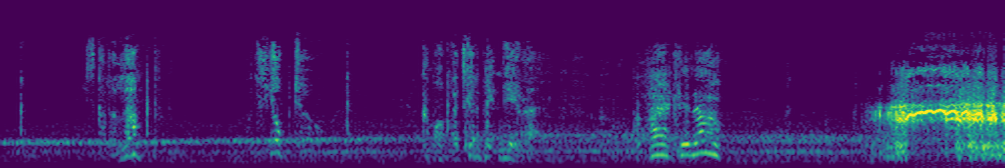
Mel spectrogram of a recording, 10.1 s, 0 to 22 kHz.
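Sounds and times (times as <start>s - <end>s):
speech: 0.8s - 1.7s, 2.5s - 3.2s, 4.2s - 5.6s, 6.3s - 7.3s
pony whinnying near a graveyard: 8.7s - 10.0s.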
